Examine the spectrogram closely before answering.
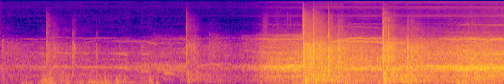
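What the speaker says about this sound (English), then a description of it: "this sounds like automatic fire" Automatic gunfire cracks in the distance, a few sharp isolated reports at first, then a denser rattling cluster of shots over a rising crowd-like roar.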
